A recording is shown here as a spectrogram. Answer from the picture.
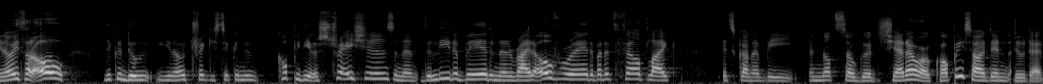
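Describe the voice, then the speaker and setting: A woman with a slight non-native accent speaks at a fairly quick pace. Her medium pitch shows ordinary variation. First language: Dutch. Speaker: illustrator and author. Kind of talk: casual interview chat.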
